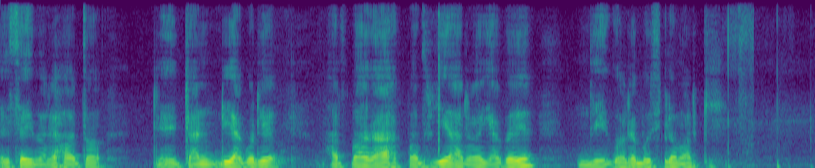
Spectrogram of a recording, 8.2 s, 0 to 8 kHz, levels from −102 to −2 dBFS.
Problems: none marked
